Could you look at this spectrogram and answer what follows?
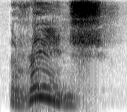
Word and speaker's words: arrange: Arrange is a two-syllable verb, so range is stressed. And you can say that it is on the second syllable.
